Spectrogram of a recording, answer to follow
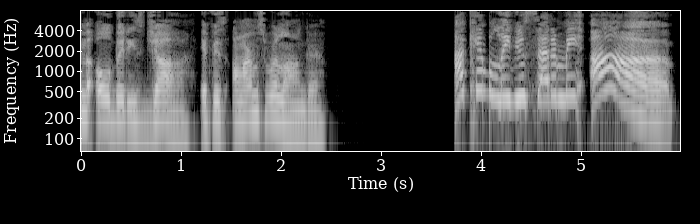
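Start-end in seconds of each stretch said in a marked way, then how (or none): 3.7-5.9 very high wail ending loud; repeated outraged scream. A narrator's reading. Girl rubbing her banged head, high outraged wail. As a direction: cry out in high-pitched disbelief. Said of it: "she repeated, rubbing her head".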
